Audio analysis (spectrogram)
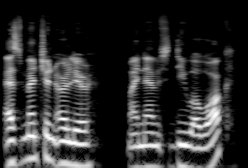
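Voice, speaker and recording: A young man from South Sudan hosts his own podcast, telling his story in a measured, earnest voice. His pitch sits in the middle range, and he drops in an occasional um or restart. The recording is dry and close, with almost no room sound. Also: no room sound. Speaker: podcast host. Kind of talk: scripted solo podcast narration.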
